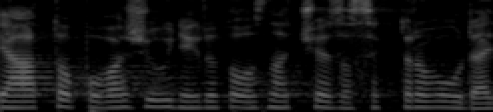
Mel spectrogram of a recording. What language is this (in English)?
Czech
